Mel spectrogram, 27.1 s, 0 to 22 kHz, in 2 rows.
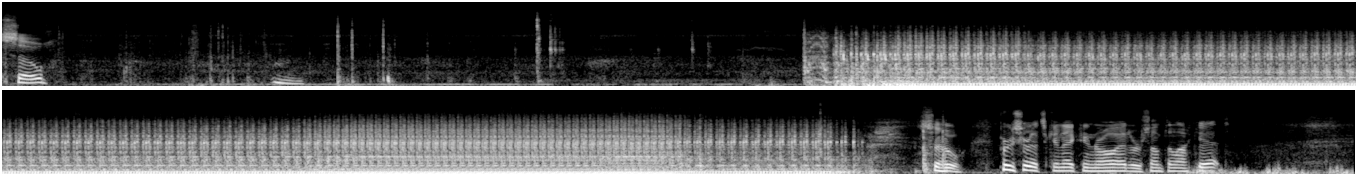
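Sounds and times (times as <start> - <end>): diesel engine knocking: 8.2 - 22.2.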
